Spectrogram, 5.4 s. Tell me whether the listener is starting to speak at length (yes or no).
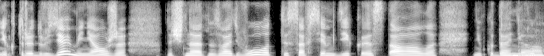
no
